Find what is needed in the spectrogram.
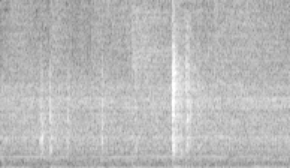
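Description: Computer keyboard keys being typed: a few light keystrokes, then one sharper key press about one and a half seconds in, as a terminal command is entered. Background music plays throughout.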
